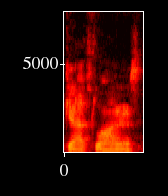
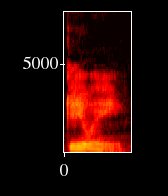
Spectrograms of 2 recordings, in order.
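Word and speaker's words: Ghislaine: wrong the entire time turns out the s is silent her name and guy lying i would say gas liners on guest line or something like that but no it's it's gay lane the scaling i didn't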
